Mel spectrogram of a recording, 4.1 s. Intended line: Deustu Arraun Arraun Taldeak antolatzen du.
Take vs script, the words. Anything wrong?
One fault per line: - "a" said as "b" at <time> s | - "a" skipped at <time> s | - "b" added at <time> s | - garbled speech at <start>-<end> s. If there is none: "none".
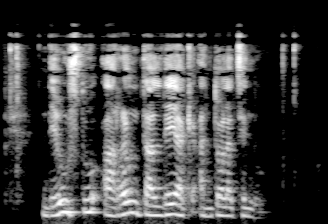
- "Arraun" skipped at 1.7 s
